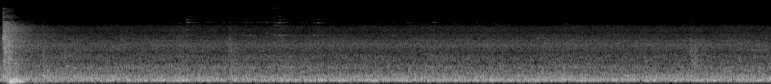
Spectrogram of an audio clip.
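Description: SBB double-deck commuter train rolling slowly along a station platform: a steady rumble with a constant low hum. A short sharp thump comes right at the start.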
